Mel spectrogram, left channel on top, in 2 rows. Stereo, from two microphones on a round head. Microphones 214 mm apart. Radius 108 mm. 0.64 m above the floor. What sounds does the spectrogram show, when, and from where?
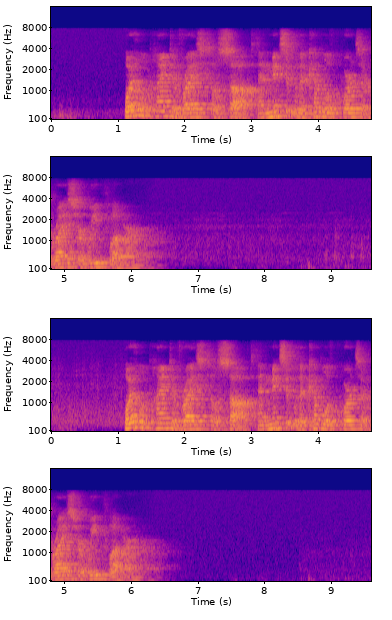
1.1 s a man speaking: 35° right (ahead or behind), 0.8 m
